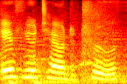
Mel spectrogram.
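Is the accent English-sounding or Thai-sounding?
English-sounding. It is said with an English-like accent. "เขาอาจจะไม่ชอบสำเนียงฝรั่งเรา"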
